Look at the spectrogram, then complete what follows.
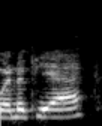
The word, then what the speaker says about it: Quinnipiac: I'm going to mispronounce this university, so I'm going to have you go ahead and tell me. Quinnipiac, Okay, Quinnipiac, okay, that was or going to you could be.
